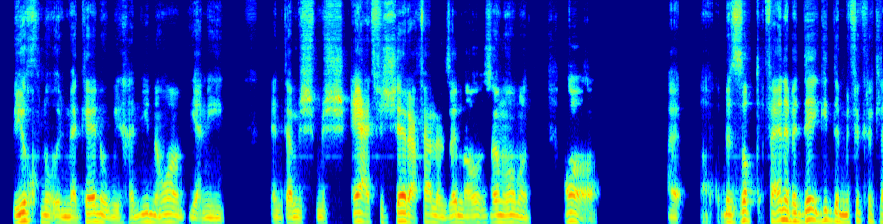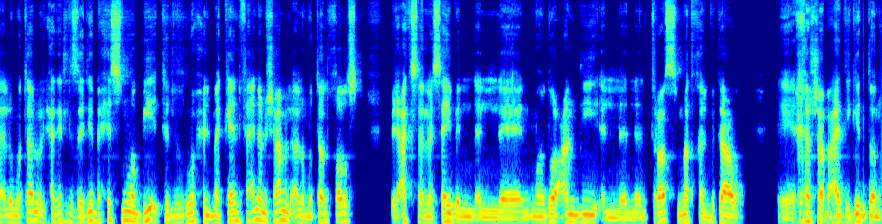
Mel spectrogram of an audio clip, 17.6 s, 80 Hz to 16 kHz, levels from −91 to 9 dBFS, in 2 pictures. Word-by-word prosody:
بيخنق 120 -2 +3
المكان، 110 +5 +2
وبيخليه 100 +2 -4
إن 120 - 0
هو 115 -1 -2
يعني 95 -1 -5 0.5
أنت 95 -1 -6
مش 100 0 -1
مش 100 -1 -1
قاعد 135 -4 +6
في - - -3
الشارع 135 +6 +5
فعلًا 115 -4 -2
زي 110 +4 -1
ما 110 0 -2
زي 110 +2 -1
ما 115 -1 +1
هو 100 -5 -1 0.4
آه، - - 0 0.7
آه، - - -3 0.2
أ - - -15 0.2
بالضبط، 140 +6 +2
فأنا 155 +1 +4
باتضايق 145 +3 +3
جدًا 140 -1 0
من 115 - +3
فكرة 135 +1 -6
الألوميتال 115 +6 -1
والحاجات 120 +1 -4
اللي 125 -2 -8
زي 105 -1 -2
دي، 145 - +1
باحس 140 +2 -1
إن 145 - +3
هو 135 - +4
بيقتل 115 -5 -1
روح 135 +2 -2
المكان، 115 +6 0
فأنا 135 +4 -1
مش 135 -2 0
عامل 145 -2 +2
ألوميتال 105 +4 -2
خالص، 125 +1 -2 0.3
بالعكس - - 0
أنا 105 0 -1
سايب 130 +4 +2
ال 105 -1 0
ال 95 -1 -1
الموضوع 95 +4 +1
عندي، 120 -3 +1
ال 95 0 -3
ال 90 -1 -2
التراس 130 +9 0
المدخل 110 -4 -1
بتاعه 110 +1 +2 0.3
آآ، 90 -2 -4
خشب 130 +5 +1
عادي 105 0 +1
جدًا 110 -3 +1
115 Hz, 200 wpm, -22 LUFS, 100-130 Hz, 0.7 s, قاعد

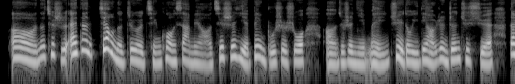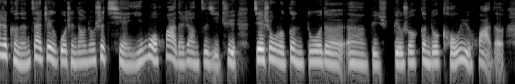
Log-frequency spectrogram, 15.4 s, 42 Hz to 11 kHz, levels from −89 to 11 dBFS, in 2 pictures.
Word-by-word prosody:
嗯， 225 -6 +2
那 250 - 0
确 280 +4 -3
实 215 -8 -2
诶， 310 +7 +5
那 385 -3 +1
这 425 - +4
样 390 - +6
的 195 -4 +1
这 175 +5 -3
个 190 -4 0
情 170 +1 -7
况 200 +2 -1
下 195 0 -5
面 170 -2 -5
啊， 150 0 -8
其 200 +10 -2
实 250 +1 -1
也 190 -9 +1
并 260 +1 0
不 175 -2 -2
是 190 +2 -3
说， 190 +2 0 0.3
呃， 165 -1 -1
就 175 +2 -4
是 180 +1 -1
你 165 -2 -2
每 170 -2 -1
一 155 +3 -4
句 225 +3 +1
都 190 -1 0
一 170 - 0
定 205 +4 -1
要 170 -5 -1
认 210 +1 -1
真 210 +3 +1
去 220 -2 -4
学， 170 -4 -2 0.2
但 310 - +5
是 285 - +8
可 210 -7 -1
能 160 0 -2
在 235 +5 +2
这 250 +3 +5
个 225 - +4
过 195 +1 +1
程 185 -1 -4
当 175 +1 -4
中， 200 +1 -3
是 255 +5 +1
潜 160 -8 -3
移 175 +5 -2
默 250 -2 +4
化 245 +1 -1
地 165 -1 -4
让 170 -1 -4
自 175 +1 -3
己 155 -3 -6
去 170 +2 0 0.2
接 215 0 +9
受 215 0 +2
了 180 -2 +1
更 175 -1 -1
多 185 +2 0
的， 165 -4 0
呃， 165 -2 -3
比 160 - -3 0.2
比 - - +3
如 - - +3
说 180 +2 -2
更 185 +1 -1
多 175 +1 +1
口 170 0 -1
语 195 -7 +1
化 155 -2 -5
的， - - -7
185 Hz, 295 characters per minute, -20 LUFS, 170-215 Hz, 0.3 s, 接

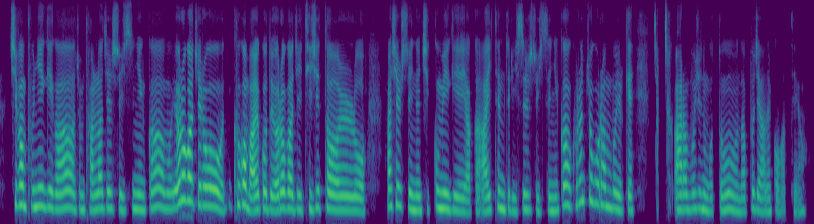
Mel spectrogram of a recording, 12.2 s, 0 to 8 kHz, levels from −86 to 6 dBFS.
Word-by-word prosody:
집안 265 -2 +3
분위기가 230 -2 +1
좀 200 0 -5
달라질 215 +2 -1
수 205 -1 -5
있으니까 205 +4 -1
뭐 210 0 -2
여러 325 +7 +6
가지로 255 - +4
그거 270 +2 +4
말고도 200 0 +3
여러 205 +4 +4
가지 205 -2 0
디지털로 195 -4 +1 0.3
하실 245 +2 -1
수 230 -2 -5
있는 190 -2 +1
집 200 +1 -11
꾸미기의 200 -5 +1
약간 160 -1 -5
아이템들이 200 +1 -1
있을 200 +3 -4
수 195 -2 -9
있으니까 185 +8 -1
그런 295 +6 -4
쪽으로 290 -5 -2
한번 230 -4 0
이렇게 190 0 -3 0.3
착착 - - -15
알아보시는 200 0 -1
것도 190 +2 -3
나쁘지 180 +4 -5
않을 175 -1 -4
것 185 - -11
같아요. 180 +1 -14
205 Hz, 420 characters per minute, -25 LUFS, 190-230 Hz, 0.3 s, 여러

